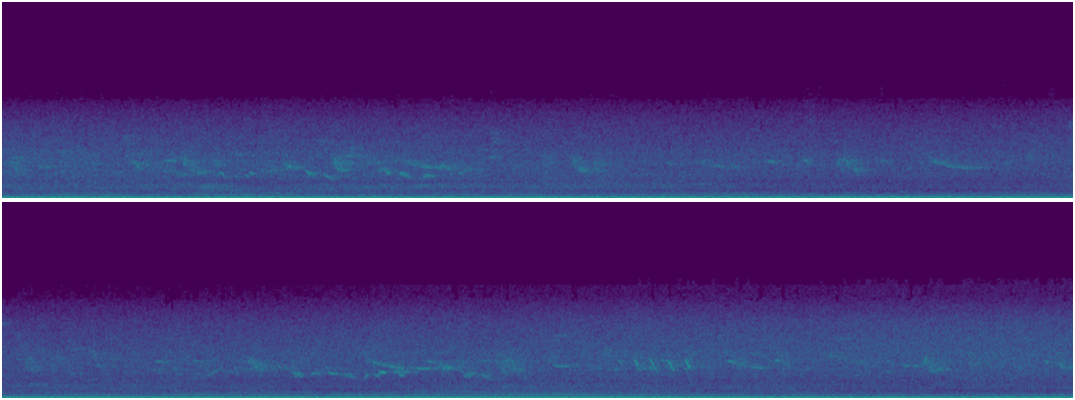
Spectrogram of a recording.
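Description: Small birds chirping and twittering in short scattered calls over a steady low hum.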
